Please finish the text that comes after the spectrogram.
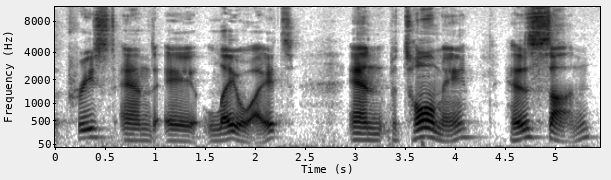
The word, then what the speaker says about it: Ptolemy: and a Levite, and Ptolemy, his son. Ptolemy. Just Ptolemy. You don't have to pronounce the P. Yeah. You don't have to pronounce the P. Yeah, that's a silent P.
